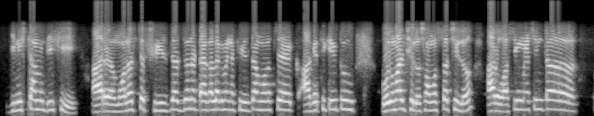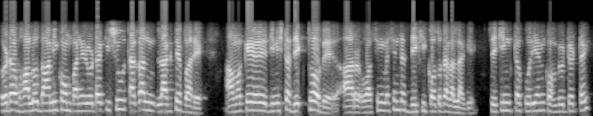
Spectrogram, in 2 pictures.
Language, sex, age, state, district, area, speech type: Bengali, male, 18-30, West Bengal, Jhargram, rural, conversation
